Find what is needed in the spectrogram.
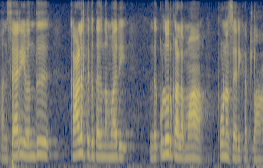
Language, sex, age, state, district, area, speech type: Tamil, female, 45-60, Tamil Nadu, Viluppuram, rural, spontaneous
